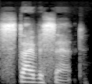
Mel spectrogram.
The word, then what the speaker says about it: Stuyvesant: Stuyver using Stive, but it's spelled Ves, ant, Stuyvesant.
